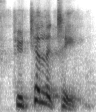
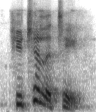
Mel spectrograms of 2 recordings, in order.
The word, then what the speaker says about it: futility: worked ends with why stress on the second syllable pronounce the word as futility futility futility futility means yes futility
